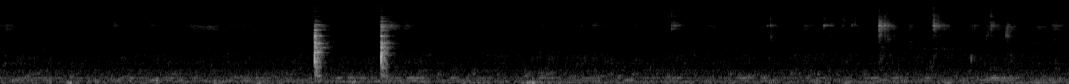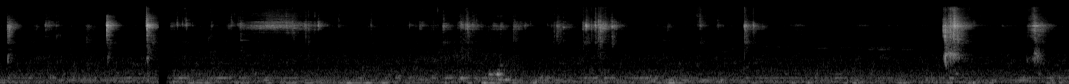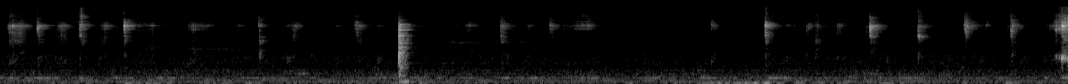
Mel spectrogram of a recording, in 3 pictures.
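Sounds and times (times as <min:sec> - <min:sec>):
crunchy chewing: 0:28.4 - 0:32.0.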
